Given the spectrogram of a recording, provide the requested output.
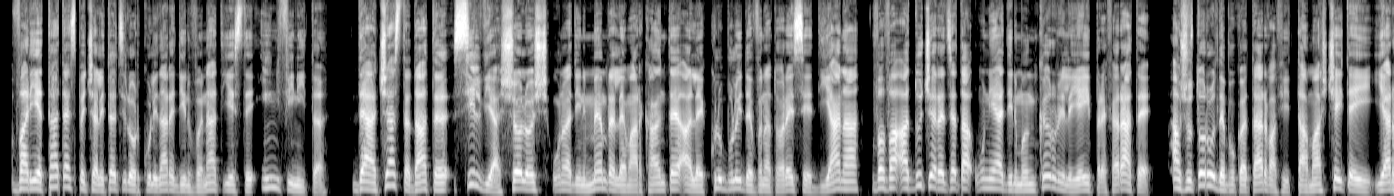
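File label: romanian male narration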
